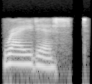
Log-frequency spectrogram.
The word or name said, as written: rightist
